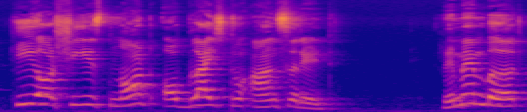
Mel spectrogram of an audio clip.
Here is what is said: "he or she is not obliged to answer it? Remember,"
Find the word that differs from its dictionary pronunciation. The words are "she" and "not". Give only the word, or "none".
none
